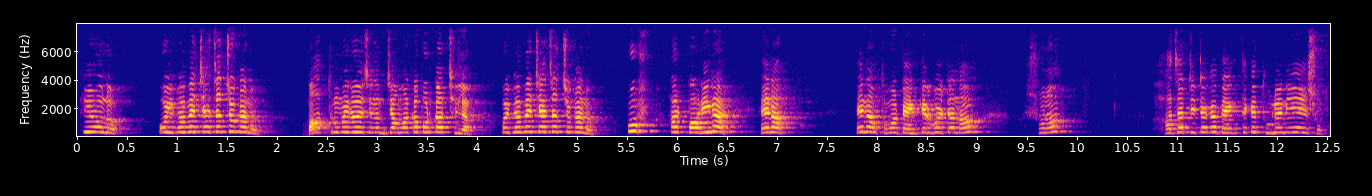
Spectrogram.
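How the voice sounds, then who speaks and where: A man voicing a nagging, exasperated young housewife in a comedy sketch, scolding fast and shrilly. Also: extremely high pitch, little pitch movement, voice pushed up. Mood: irritated scolding. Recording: echoey room, slightly dull sound.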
